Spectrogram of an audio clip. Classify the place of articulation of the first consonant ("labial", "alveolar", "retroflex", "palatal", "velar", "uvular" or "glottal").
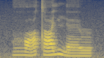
glottal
